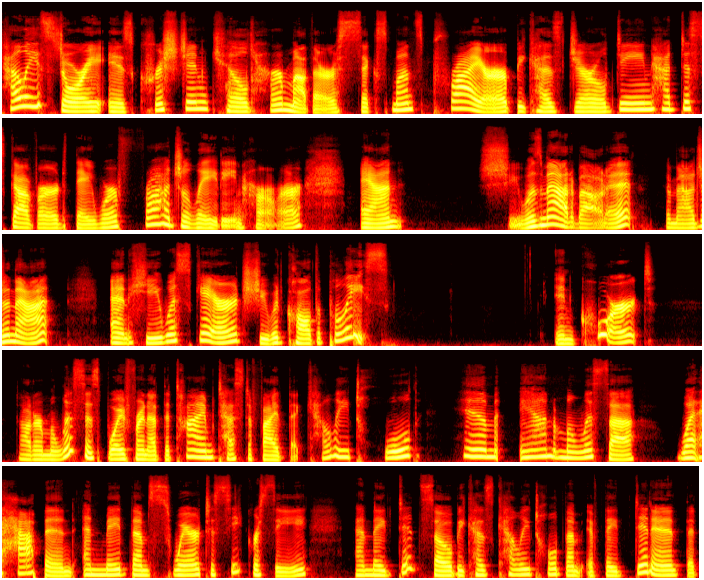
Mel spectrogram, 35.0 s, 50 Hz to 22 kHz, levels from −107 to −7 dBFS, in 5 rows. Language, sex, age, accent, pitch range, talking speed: English, female, 30-49, American, 145-205 Hz, 120 wpm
